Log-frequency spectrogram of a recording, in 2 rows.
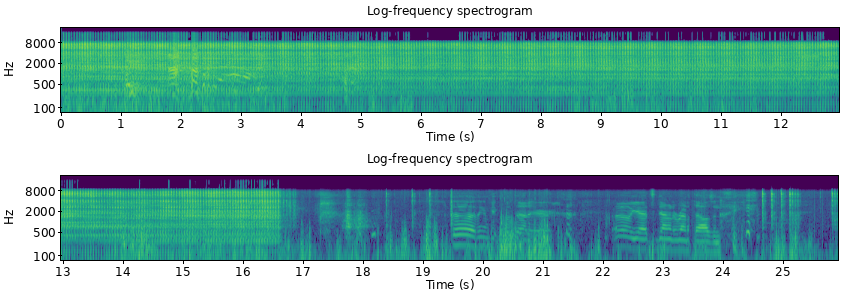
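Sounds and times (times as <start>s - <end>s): paintball gun rapid firing: 0.0s - 16.9s.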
